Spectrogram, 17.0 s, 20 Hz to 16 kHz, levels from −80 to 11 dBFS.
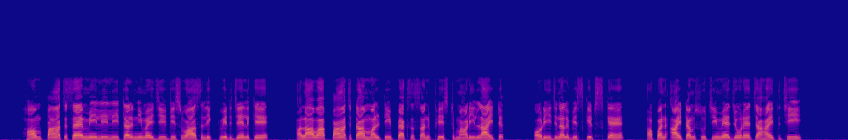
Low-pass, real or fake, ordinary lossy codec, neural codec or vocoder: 7.2 kHz; real; none; none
